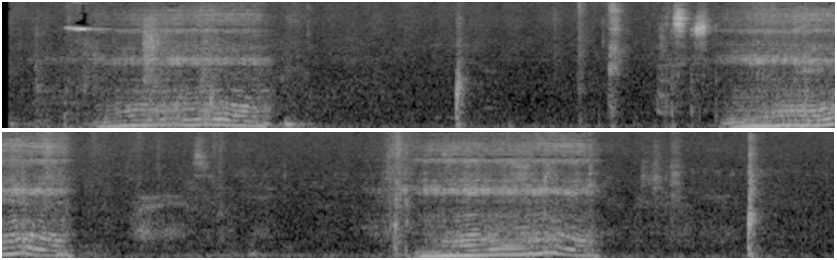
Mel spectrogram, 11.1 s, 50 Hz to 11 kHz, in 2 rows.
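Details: Three long, deep, rattling snores about every four seconds, roughly 15 breaths a minute, with quiet pauses between.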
